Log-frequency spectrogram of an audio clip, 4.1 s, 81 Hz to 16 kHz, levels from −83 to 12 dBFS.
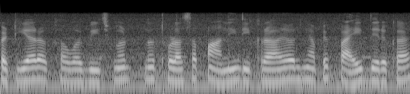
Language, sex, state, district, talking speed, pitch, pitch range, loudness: Hindi, female, Chhattisgarh, Bilaspur, 305 wpm, 170 Hz, 160-180 Hz, -17 LUFS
